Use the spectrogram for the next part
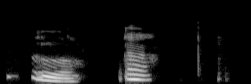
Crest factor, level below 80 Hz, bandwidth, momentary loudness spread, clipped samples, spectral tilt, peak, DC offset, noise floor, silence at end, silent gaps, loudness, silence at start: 16 dB; -62 dBFS; 6.2 kHz; 12 LU; under 0.1%; -9 dB/octave; -2 dBFS; under 0.1%; -50 dBFS; 1 s; none; -16 LUFS; 0.05 s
